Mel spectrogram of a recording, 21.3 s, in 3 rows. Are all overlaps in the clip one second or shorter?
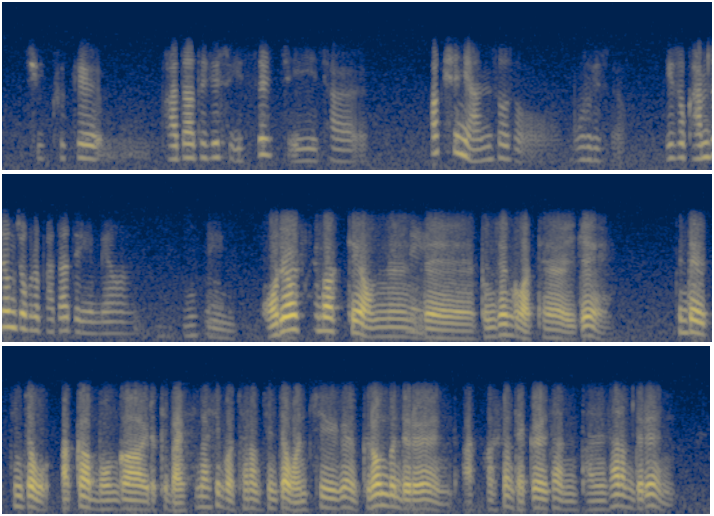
Yes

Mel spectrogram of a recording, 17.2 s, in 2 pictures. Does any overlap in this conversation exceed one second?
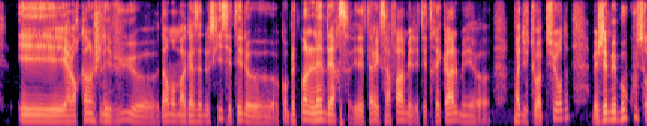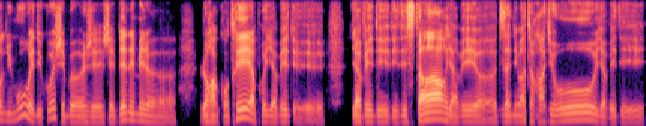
No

